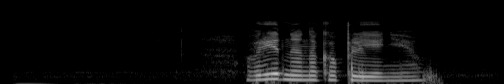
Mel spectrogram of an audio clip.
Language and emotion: Russian, sad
